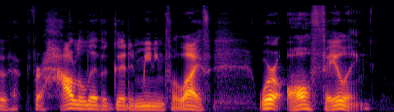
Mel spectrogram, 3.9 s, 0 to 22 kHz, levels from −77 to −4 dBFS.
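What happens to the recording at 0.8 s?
At 0.8 s the speech is partway through an automatic gain rise that runs from 0.33 s to 3.63 s. The automatic gain control has judged the input too quiet and is raising its gain slowly, by about 9 dB over those three seconds or so. Because the gain acts on the whole signal, the voice and the background noise swell together, giving a gradual upward drift in level rather than a sudden jump.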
